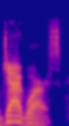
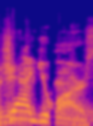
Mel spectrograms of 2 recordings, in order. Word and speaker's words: Jaguars: If you say Jaguars, you're Jaguars. It's Jaguars. You have to say you have to pronounce the U.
